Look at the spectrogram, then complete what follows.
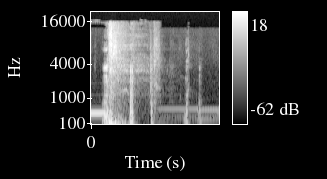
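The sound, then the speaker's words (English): A loud clatter of a phone handset being hung up as the other party ends the call, followed by a steady electronic telephone tone that hums on beneath a few soft knocks. “She called me stupid and just hung up.”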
